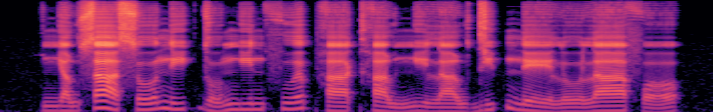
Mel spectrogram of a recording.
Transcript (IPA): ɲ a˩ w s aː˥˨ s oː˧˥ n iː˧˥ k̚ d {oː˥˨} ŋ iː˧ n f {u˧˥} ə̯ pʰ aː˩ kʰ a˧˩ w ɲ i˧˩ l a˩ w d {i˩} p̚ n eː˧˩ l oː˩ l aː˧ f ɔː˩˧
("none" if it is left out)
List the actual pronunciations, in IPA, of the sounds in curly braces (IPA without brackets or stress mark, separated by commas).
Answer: oː˩˧, u˧˥, i˧˥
